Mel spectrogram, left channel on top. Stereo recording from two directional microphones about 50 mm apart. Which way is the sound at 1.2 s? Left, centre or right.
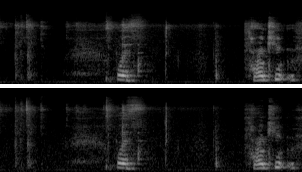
Right.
